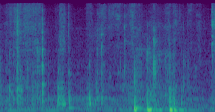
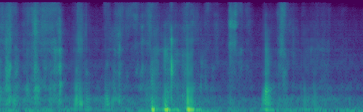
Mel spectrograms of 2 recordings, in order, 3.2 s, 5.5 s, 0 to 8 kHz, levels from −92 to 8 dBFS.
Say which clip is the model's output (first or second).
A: second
